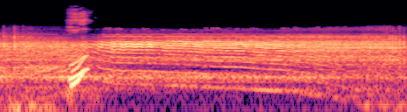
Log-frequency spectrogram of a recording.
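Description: Cartoon sound effect: a dense, buzzing drone whose many tones slowly fall in pitch, with a short rising swoop about a second in.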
